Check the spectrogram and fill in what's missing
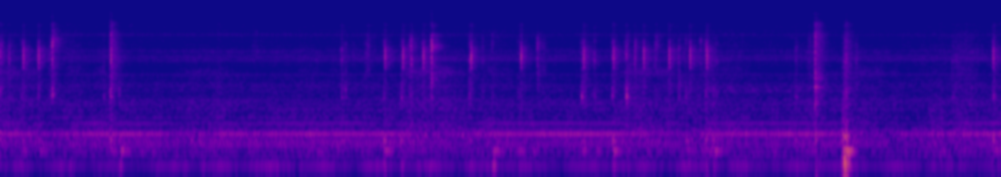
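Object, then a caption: Plastic palmtop computer keyboard. Fingertips type on the plastic keys of a small dark plastic Atari Portfolio palmtop computer resting on a wooden table. Quiet, bright key clicks come in irregular bursts over a steady low hum, with one louder, duller thump near the end.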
